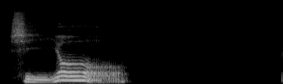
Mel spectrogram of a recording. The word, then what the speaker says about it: しよう: And not to mention, all of the volitional form verbs, they get the stress on the o or yo. So しよう, stress is on the o vowel.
